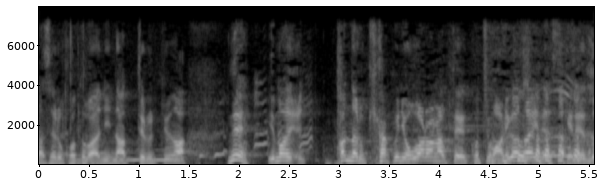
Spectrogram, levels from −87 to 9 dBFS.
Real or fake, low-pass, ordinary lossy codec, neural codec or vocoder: real; 7.2 kHz; none; none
